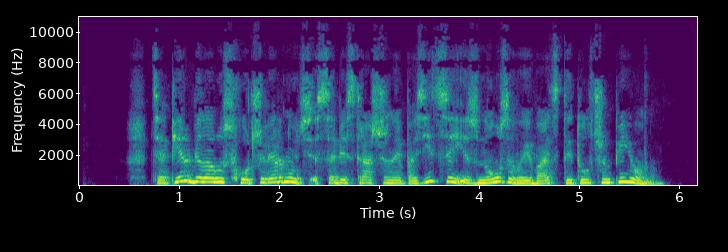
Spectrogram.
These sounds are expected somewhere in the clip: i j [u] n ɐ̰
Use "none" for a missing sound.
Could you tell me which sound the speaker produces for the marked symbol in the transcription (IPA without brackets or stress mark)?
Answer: ɔ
